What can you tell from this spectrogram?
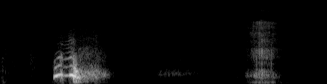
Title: stuffy/congested cold sneezes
